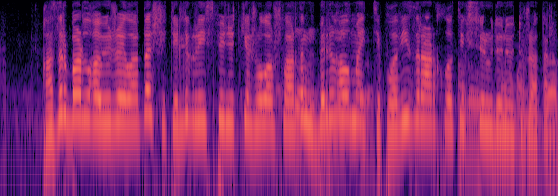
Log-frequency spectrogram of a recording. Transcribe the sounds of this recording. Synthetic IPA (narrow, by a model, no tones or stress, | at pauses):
qʰɑzɪɾbɑɾlˠəʁəwɵj̪ʒɑjlˠɑɾd̪ɑʃe̞t̪e̞ld̪ɪkɾʲejəspe̞nʒet̪kʲe̞nʒolˠɑwʃəlˠɑɾd̪əɴbɪɾɪqʰɑlˠmɑjt̪ʰeplˠovʲijzoɾɑɾqəlˠət̪ʰe̞kse̞ɾud̪enwɵt̪ɪpʒɑt̪əɾ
